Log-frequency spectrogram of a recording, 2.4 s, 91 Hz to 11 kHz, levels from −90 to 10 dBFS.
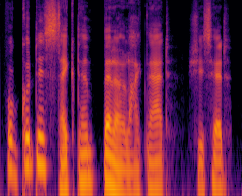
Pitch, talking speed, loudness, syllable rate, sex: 125 Hz, 225 wpm, -18 LUFS, 5.1 syllables/s, male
